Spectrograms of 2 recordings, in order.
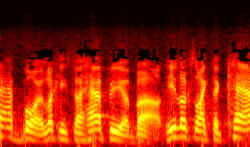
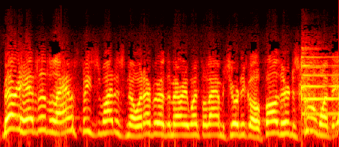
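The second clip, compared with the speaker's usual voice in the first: rushed recital; 7 semitones higher, much faster than usual. Acted. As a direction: race through it to win. Speed-reading contest.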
